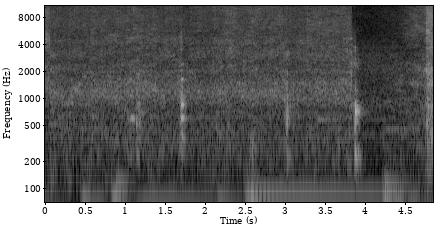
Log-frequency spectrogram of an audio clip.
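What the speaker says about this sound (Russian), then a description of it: "Обжариваю фарш на большом огне, чтобы он не пускал сок" Minced beef fries in a pan over high heat with a steady, close hiss of sizzling. Occasional clicks of stirring and a low background hum run beneath it.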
